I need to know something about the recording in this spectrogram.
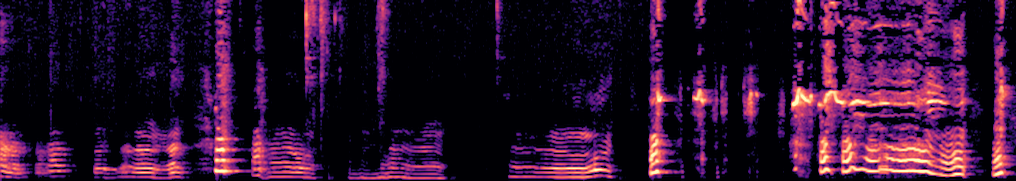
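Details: Playful German Shorthaired Pointer singing: a run of short moaning howls and whines with rising and falling pitch, broken by sharp yips, building to higher, longer wavering howls near the end.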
